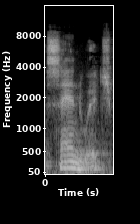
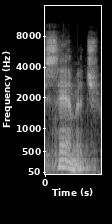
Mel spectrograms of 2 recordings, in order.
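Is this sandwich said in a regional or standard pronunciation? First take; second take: standard; regional. First: It is said in a standard everyday pronunciation. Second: It is said in a regional home pronunciation. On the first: "rather than sandwich" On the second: "I actually did say sandwich"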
